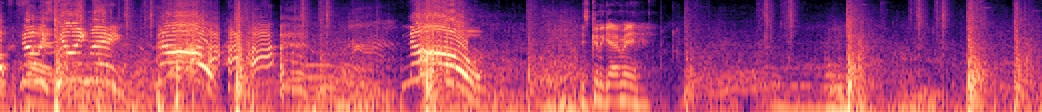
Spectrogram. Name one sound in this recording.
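Shotgun blasts boom sharply several times.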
